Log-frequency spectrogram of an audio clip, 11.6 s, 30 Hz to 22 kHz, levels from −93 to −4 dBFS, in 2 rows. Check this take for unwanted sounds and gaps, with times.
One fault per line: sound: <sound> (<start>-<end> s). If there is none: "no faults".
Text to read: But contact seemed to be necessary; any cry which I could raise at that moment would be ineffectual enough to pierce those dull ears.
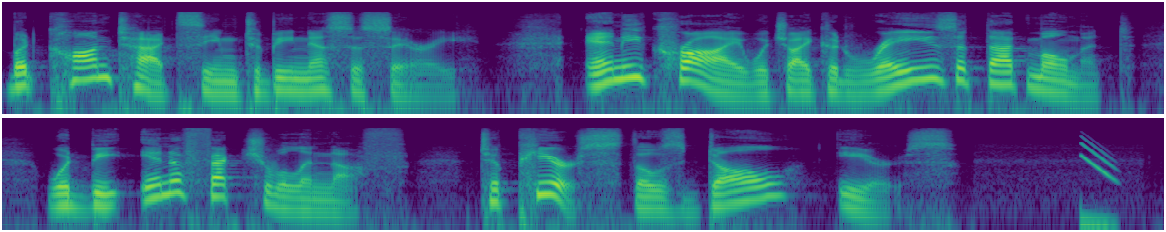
sound: chirp (11.2-11.4 s)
